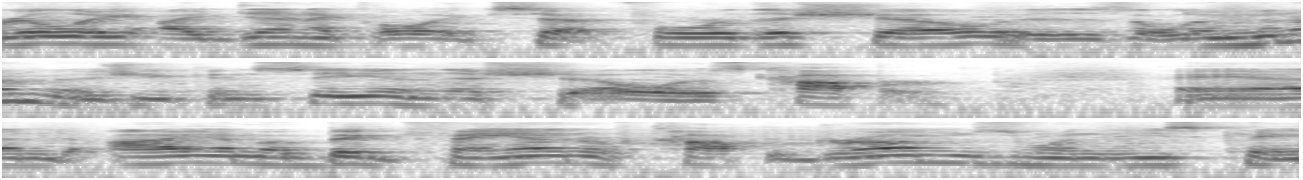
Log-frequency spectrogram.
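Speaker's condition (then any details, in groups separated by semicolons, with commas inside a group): No condition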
